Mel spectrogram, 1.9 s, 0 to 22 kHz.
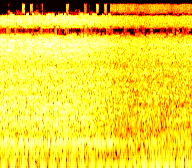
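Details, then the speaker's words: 1990 Honda CRX HF with a fresh CRX Si engine swapped in, warming up, timing not yet checked: even, steady idle hum with no ticking or stumbling; sounds much better, normal idle. "yeah sounds a whole lot better now don't it yes just give it a minute to warm up"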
